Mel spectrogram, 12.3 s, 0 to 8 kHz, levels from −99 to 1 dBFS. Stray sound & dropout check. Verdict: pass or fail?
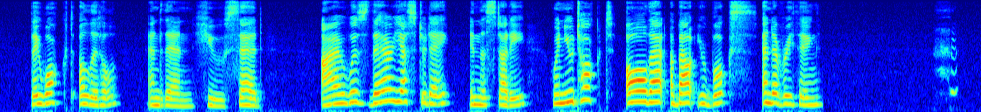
fail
